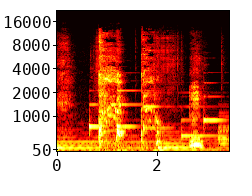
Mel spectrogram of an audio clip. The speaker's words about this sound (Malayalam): ഭയങ്കര ചുമ അങ്ങനെ ഭയങ്കര ചുമയില്ല കേട്ടോ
